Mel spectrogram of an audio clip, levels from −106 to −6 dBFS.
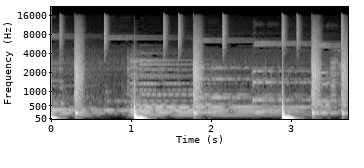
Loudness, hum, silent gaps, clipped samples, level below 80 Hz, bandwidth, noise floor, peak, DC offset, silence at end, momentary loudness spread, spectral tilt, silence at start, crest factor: -21 LUFS; none; none; under 0.1%; -22 dBFS; 16.5 kHz; -39 dBFS; 0 dBFS; under 0.1%; 0 s; 18 LU; -5 dB/octave; 0 s; 20 dB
